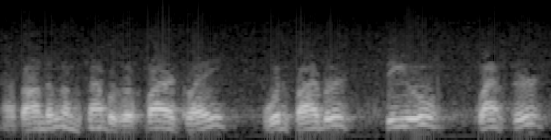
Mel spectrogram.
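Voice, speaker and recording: An actor playing a confident, methodical police chemist in an old radio drama, precise and matter-of-fact. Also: male voice, medium pitch, moderate pace, breathy edge. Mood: explaining. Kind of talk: old-time radio acting. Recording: muffled, scratchy old radio recording.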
